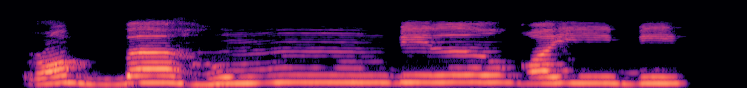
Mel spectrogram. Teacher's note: Dia jumpa dengan huruf ba, jadi bacaan dia kita kena dengungkan dengan kadar 2 harokat. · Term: ikhfa syafawi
